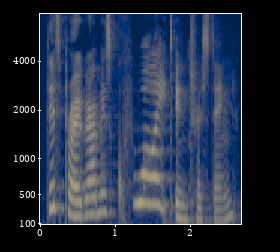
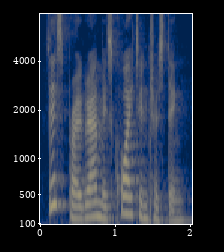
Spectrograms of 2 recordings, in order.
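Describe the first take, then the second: First: The stress is strong on quite. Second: All words are stressed evenly.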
